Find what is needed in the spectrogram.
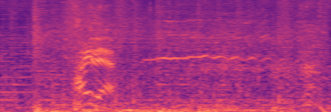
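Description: A horse whinnies once, briefly, about half a second in, its call sliding downward in pitch, over background music.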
